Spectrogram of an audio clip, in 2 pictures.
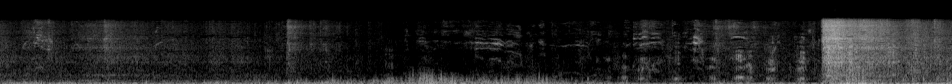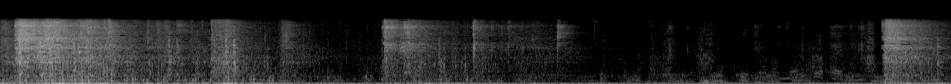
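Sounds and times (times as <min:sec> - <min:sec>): shuffling: 0:00.0 - 0:19.0
wild hogs squealing: 0:00.1 - 0:00.8, 0:03.9 - 0:08.6
hogs grunting: 0:03.8 - 0:08.4, 0:15.4 - 0:19.0.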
